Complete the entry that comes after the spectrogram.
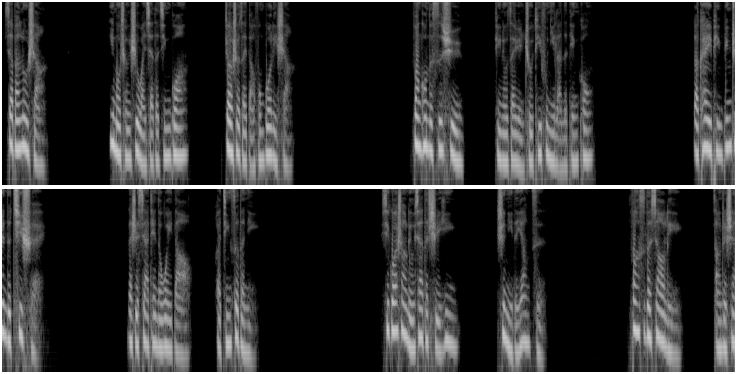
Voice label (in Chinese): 下班万岁御姐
